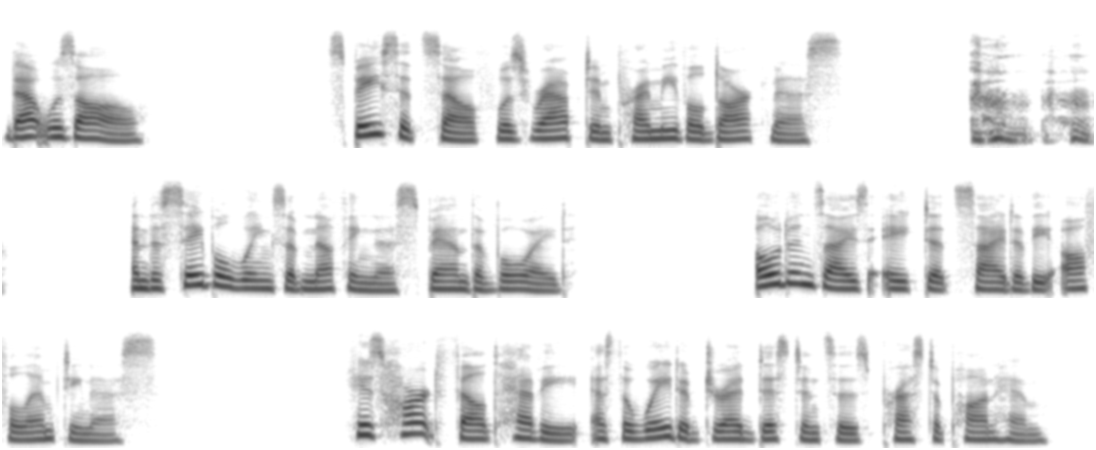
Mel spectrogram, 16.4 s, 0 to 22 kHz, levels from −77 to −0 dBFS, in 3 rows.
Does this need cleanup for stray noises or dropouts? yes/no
yes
